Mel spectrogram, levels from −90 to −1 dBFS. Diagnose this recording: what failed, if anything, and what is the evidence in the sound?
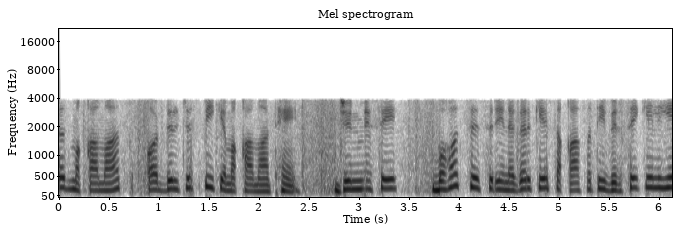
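Gain pumping sits at the input and level-control stage. The level ducks by around 20 dB under each loud syllable. The likely cause is microphone gain set far too high, with a fast limiter clamping each peak. On a waveform, the envelope looks flattened, and the noise floor rises and falls with the speech.

VoIP packet loss concealed by the speech codec appears at the network and codec stage, at 1.29–1.34 s just before "کے مقامات ہیں جن", at 3.02–3.13 s between "کے مقامات ہیں جن" and "سے بہت", and at 4.85–4.89 s. The decoder extrapolates from the last pitch and filter with falling gain, which fits one or two missing 20 ms frames. A spectrogram shows smeared, repeating harmonics that dim.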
